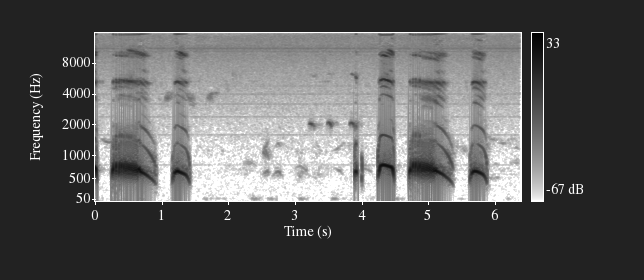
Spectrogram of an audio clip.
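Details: Decoy spotted dove calling in a rice field. The first phrase ends with a long burry coo and a falling coo. After a silent gap, a complete phrase follows: quick soft notes, a clear coo, a rasping drawn coo and a descending final coo.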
